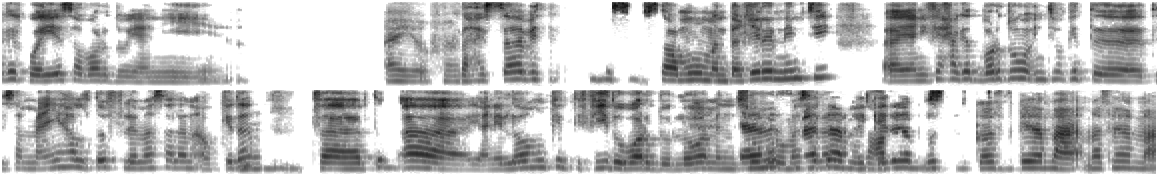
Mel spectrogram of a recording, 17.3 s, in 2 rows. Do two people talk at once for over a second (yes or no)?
yes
